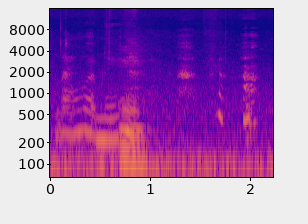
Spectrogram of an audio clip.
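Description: A woman's voice: a short wordless exclamation in the first second whose pitch rises and falls, with a brief vocal sound near the end, over a steady low rumble.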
